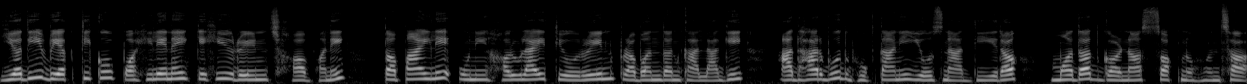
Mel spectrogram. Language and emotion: Nepali, neutral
